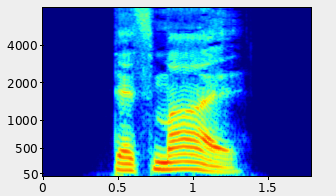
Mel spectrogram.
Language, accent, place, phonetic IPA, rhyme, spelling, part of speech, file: German, Germany, Berlin, [dɛsˈmaːl], -aːl, desmal, adjective, De-desmal.ogg
- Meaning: chondral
